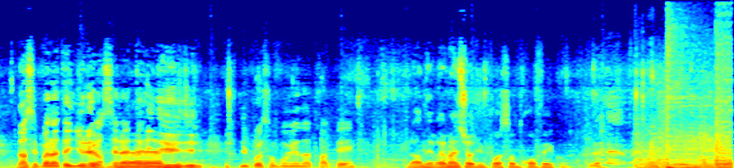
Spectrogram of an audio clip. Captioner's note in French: rires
